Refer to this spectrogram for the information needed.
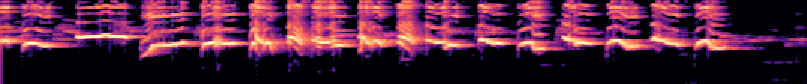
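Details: Wild white-rumped shama from the forest answering a captive bird reluctant to sing: a fast run of loud, rich, slurred whistles, about three notes a second, each dropping then rising, fading at the end.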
